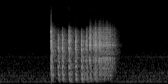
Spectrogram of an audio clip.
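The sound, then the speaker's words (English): Dice are rolled to determine damage in a game, clattering onto a hard surface: a sharp first hit followed by a quick run of bright rattling clicks that tumble for under a second, then stop. No one speaks. “The oak tree is going to attack the door, and I'll just roll damage.”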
